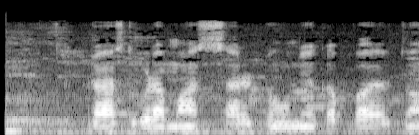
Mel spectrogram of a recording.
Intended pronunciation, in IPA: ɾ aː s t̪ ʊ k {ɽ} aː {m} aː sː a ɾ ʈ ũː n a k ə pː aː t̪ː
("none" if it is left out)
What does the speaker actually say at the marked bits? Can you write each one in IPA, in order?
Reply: ɽ, m

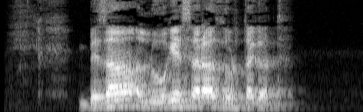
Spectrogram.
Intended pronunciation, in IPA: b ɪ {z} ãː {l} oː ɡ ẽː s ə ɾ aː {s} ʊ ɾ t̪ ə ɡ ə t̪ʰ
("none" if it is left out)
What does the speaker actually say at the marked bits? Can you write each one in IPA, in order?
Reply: z, l, z

